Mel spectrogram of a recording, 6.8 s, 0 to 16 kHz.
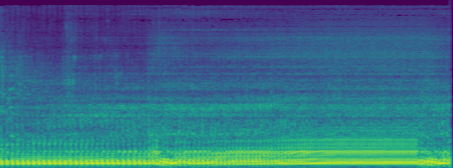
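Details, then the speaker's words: Honda RS150/Sonic150 single-cylinder idling evenly and steadily with no misfire, after the new original Honda Thailand regulator/rectifier was fitted following a smoking shorted negative terminal, a blown fuse and a dead panel; charging reads about 14 V, now running fine. "E ayan na umaandar na siya okay na yung rs"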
